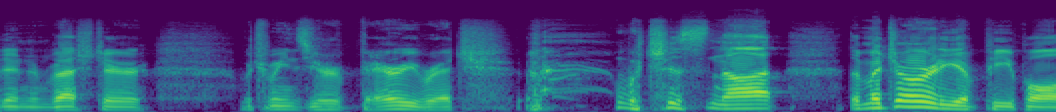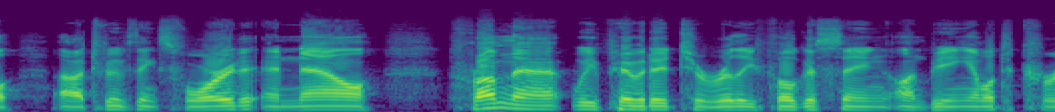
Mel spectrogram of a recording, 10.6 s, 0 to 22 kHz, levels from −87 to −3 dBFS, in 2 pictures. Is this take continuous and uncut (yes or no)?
yes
